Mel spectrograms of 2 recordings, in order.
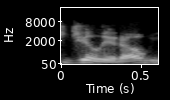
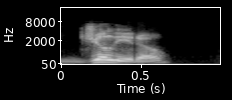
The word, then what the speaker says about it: Giolito: You know, it's like when people say, oh, you know, it's Giolito. No, it's Giolito, you know. But you know, the proper way to say it is Giolito.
